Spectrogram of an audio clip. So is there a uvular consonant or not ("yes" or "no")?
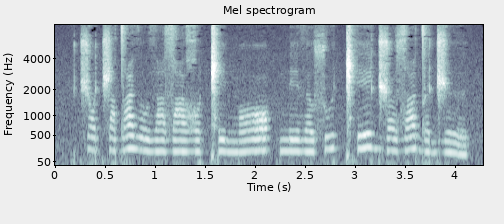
yes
